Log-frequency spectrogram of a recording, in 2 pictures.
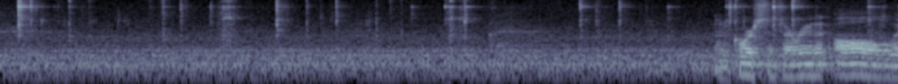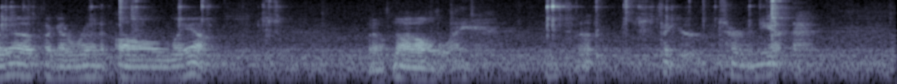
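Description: Metal parts click and clink as they are fitted by hand.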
